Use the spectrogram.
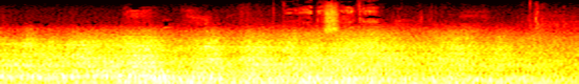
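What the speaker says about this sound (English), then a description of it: "It's a little fighter jet." A small fighter jet roars overhead as a steady, loud broadband rumble that fills the whole stretch, with a voice talking faintly underneath.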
